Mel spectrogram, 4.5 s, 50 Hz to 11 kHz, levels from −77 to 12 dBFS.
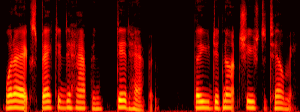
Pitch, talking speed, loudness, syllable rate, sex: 175 Hz, 200 wpm, -21 LUFS, 5.5 syllables/s, female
